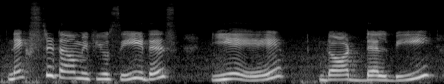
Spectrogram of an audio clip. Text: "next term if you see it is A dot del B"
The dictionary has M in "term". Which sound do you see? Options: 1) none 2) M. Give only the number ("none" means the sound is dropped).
2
